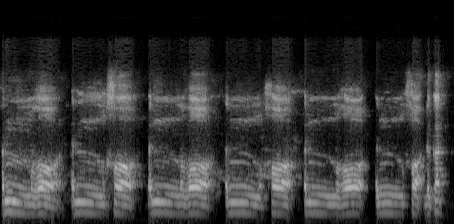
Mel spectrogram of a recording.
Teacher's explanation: Jadi ketika nun mati atau tanwin bertemu dengan huruf ghain dan kha. Ya, makhraj huruf ghain dan huruf kha ini di tenggorokan bagian atas. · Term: izhar adna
